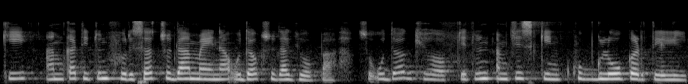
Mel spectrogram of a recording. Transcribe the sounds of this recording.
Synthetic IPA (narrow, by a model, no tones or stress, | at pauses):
ki | amkat̪it̪uːnfuɾsət̪sud̪ʱːamɛnaʔud̪ʱəksud̪ʱːaɡʱɛwpasɔ̰ʔud̪ʱək̚ɡʱjopt̪et̪uːnamt͡ɕiskinkʰuːp̚ɡlokəɾt̪eli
